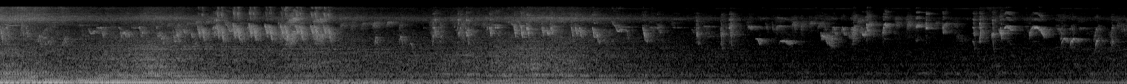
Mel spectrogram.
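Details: Young Javan bush lark in sustained song, fast high chirps and rattling trills, accompanied by a loud hissing background and a low hum.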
